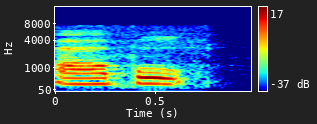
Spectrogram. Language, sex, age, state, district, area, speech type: Telugu, female, 30-45, Andhra Pradesh, East Godavari, rural, read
